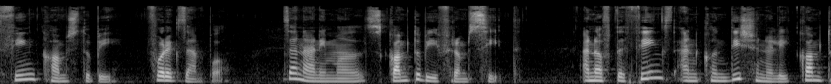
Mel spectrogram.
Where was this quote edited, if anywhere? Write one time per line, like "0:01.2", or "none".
0:01.3
0:02.8
0:06.7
